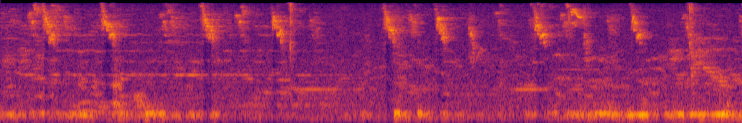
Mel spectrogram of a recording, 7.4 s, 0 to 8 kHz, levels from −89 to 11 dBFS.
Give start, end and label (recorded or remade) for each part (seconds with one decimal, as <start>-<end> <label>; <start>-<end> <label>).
0.0-7.4 recorded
